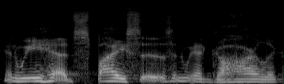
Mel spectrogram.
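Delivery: drawn-out nostalgic moaning, hammed-up; mock complaining. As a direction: imitate grumblers pining for old meals. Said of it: "they started complaining".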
